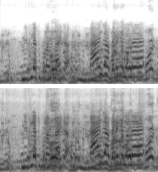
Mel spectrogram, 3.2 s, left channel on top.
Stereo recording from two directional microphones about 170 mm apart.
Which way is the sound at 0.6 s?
5° left (ahead or behind).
